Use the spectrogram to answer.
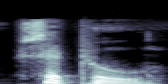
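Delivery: usual speaking voice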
